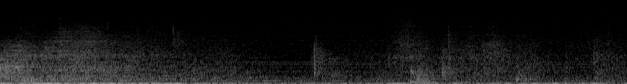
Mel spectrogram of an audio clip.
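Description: Knees and hands shuffle and knock softly on a wooden floor.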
